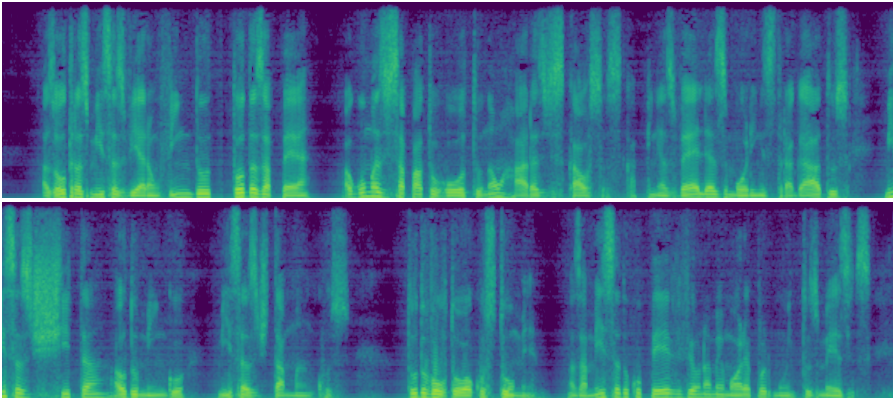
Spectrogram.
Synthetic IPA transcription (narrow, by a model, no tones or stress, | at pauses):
ɐzowt̪ɾɐzmisɐzviɛɾɐ̃w̃vĩnd̪ʊt̪od̪ɐzɐpɛ | a̰wɡũmɐzd͡ʒɪsapat̪ʊɦot̪ʊnɐ̃w̃ɦa̰ɾʔɐzd͡ʒɪskawsɐskapĩɲɐzvɛʎɐzmoɾĩɲʊst̪ɾʔa̰ɡad̪ʊs | misɐzd͡ʒɪʃit̪ɐa̰wd̪omĩŋɡʊ | misɐzd͡ʒɪ̥t̪amɐ̃ŋkʊs | t̪ud̪ʊvowt̪owawkust̪ũmɪ̰ | mɐ̰zɐmisɐd̪ʊkupevivewnɐmemɔɾiɐpoɾmũj̃t̪ʊzmezɪs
